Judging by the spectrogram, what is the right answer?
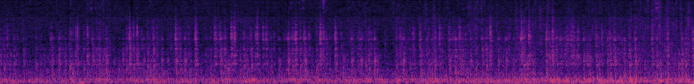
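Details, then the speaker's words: Chevrolet Cruze rear suspension: loud irregular hollow metal-on-metal knocks over rough asphalt and worse on cobblestones, from a worn, displaced rear shock absorber mount rubber compared with the other side. "muito forte na suspensão traseira barulho que é perceptível no asfalto irregular como a gente está andando aqui no asfalto irregular e se torna ainda mais perceptível no calçamento"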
